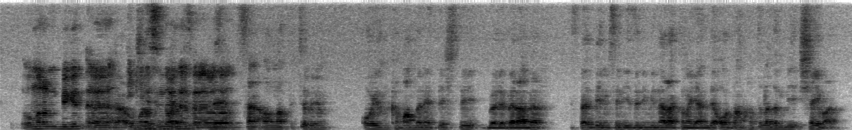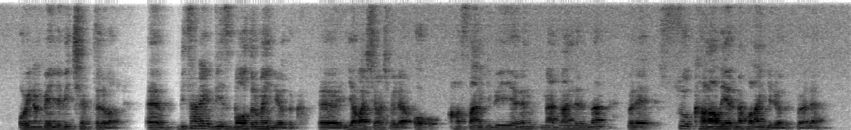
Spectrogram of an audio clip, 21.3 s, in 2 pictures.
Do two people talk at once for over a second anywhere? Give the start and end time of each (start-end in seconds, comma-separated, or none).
1.4-2.9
